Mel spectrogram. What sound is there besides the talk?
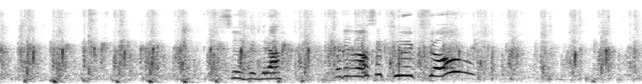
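audience applause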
